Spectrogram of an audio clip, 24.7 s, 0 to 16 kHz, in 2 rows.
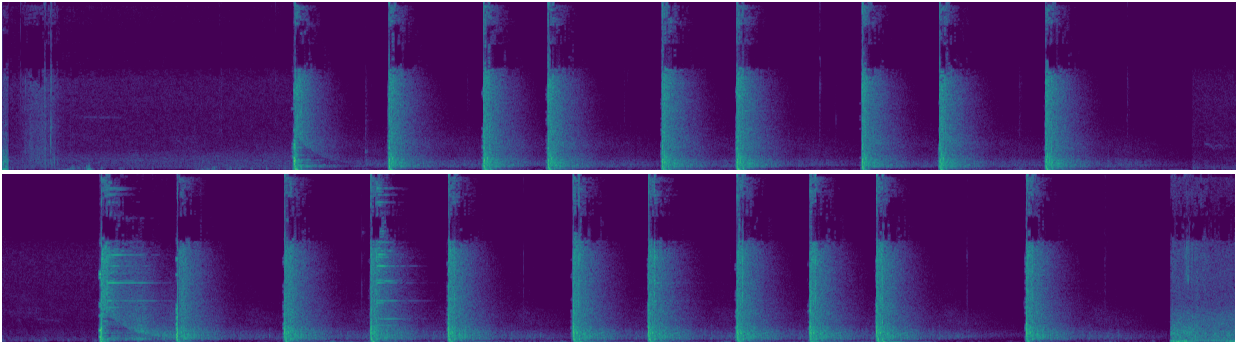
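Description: Shadow Systems CR920P pistol fired outdoors, roughly two dozen sharp, loud reports spaced about a second apart in two strings separated by a short pause, each shot ringing out with a decaying echo.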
